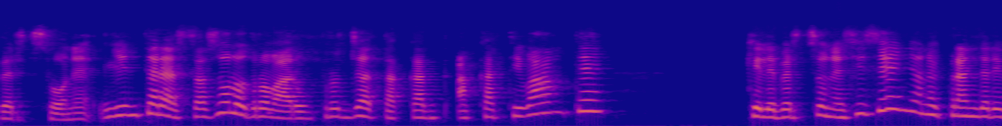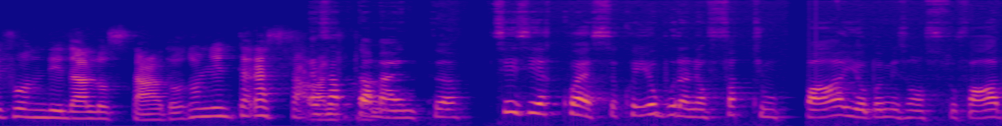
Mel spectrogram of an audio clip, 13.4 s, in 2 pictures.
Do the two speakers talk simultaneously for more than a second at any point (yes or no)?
no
